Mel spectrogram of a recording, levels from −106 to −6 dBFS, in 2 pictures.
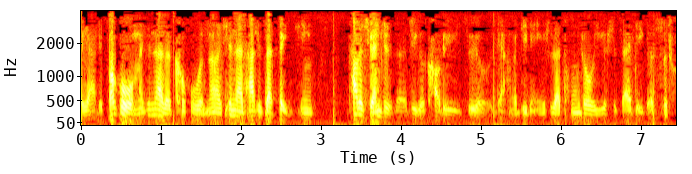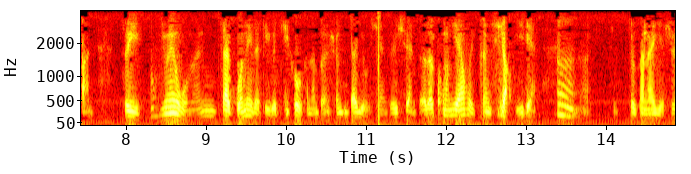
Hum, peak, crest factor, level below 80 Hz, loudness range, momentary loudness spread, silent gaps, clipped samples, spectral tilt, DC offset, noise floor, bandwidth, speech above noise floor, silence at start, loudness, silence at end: none; 0 dBFS; 20 dB; -50 dBFS; 7 LU; 15 LU; none; under 0.1%; -9 dB/octave; under 0.1%; -50 dBFS; 4 kHz; 30 dB; 0 s; -21 LUFS; 0 s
